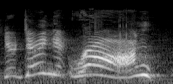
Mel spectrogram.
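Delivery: very high, slow scolding wife voice; nagging wife. Retold or imitated. Wife scolding husband over crown molding, high nagging. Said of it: "your wife says".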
